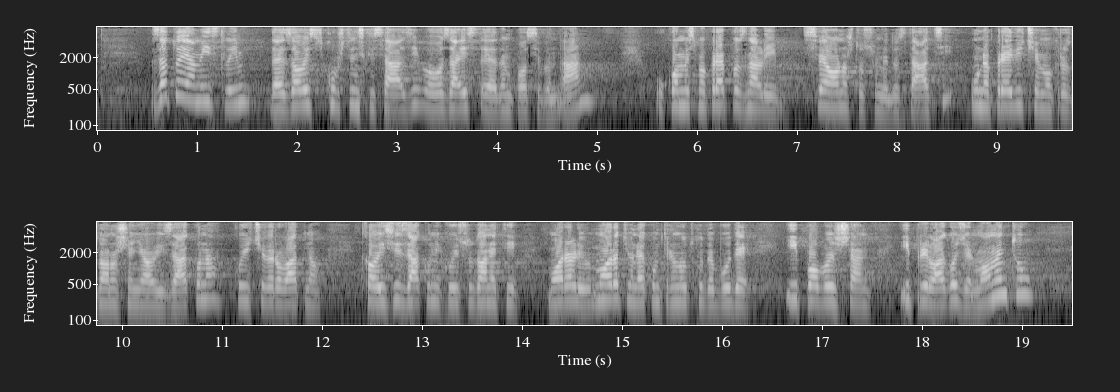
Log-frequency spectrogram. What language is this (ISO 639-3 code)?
srp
